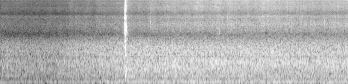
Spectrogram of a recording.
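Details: Steady low outdoor rumble like distant traffic, broken by a single sharp click near the two-second mark, with no animal voice.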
